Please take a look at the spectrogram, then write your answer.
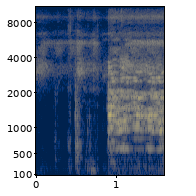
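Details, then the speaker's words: Toy electric car, repaired, switch contact fault checked with charging wire connected then unplugged: after a quiet spell a steady mid-pitched drive motor whine starts and holds; motor now working normally. "Sound കേട്ടോ, ഇപ്പോൾ വണ്ടി work ചെയ്യുന്നുണ്ട്."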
